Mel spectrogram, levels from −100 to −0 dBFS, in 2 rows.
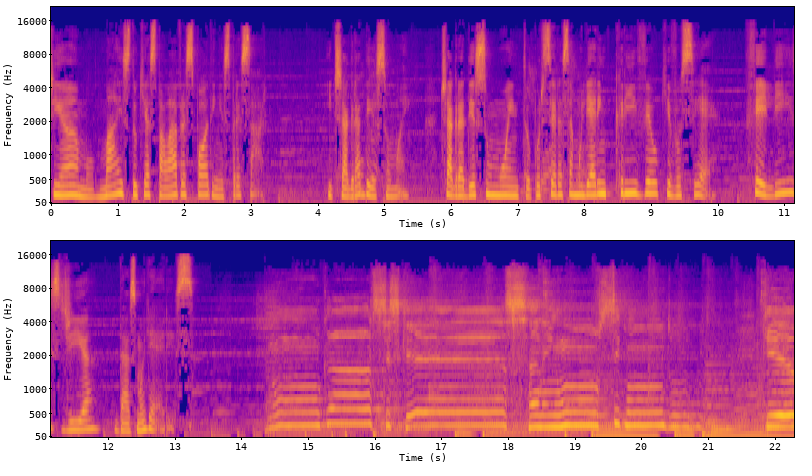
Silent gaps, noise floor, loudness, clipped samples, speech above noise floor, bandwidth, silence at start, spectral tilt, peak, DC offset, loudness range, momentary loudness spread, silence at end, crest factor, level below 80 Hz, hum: none; -50 dBFS; -22 LUFS; under 0.1%; 28 dB; 16 kHz; 0 s; -4 dB/octave; -6 dBFS; under 0.1%; 5 LU; 10 LU; 0 s; 18 dB; -40 dBFS; none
